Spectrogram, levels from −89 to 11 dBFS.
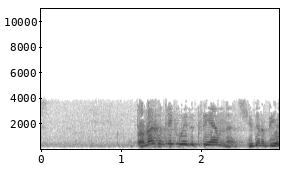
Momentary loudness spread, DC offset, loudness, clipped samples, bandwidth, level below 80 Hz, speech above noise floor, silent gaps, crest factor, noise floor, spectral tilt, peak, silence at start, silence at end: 4 LU; under 0.1%; -21 LUFS; under 0.1%; 4 kHz; -72 dBFS; 30 dB; none; 16 dB; -49 dBFS; -9 dB/octave; -6 dBFS; 1.1 s; 0 s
